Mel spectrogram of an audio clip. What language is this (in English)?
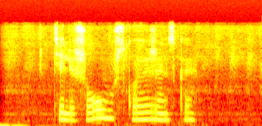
Russian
